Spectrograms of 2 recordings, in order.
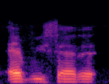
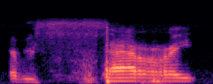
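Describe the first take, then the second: First: It is said in his own plain way. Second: It imitates the way the host says it.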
